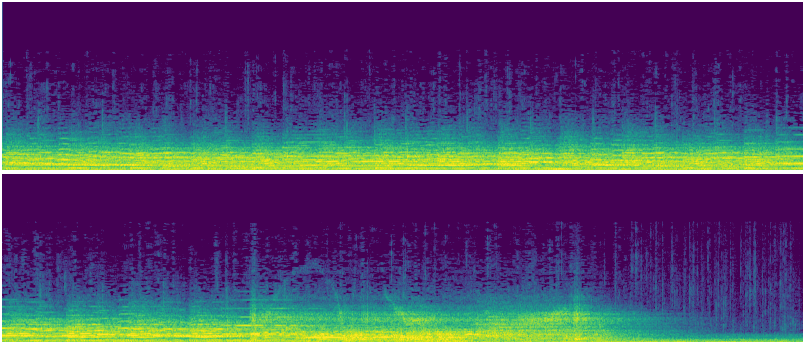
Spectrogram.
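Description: An old radio plays crackly music that fades away.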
